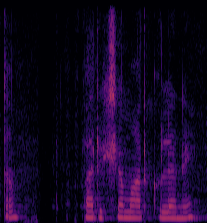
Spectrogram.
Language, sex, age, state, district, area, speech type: Telugu, female, 30-45, Telangana, Warangal, urban, spontaneous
